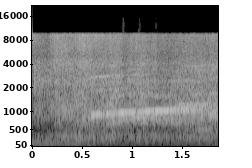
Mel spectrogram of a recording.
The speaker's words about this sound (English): And you hear a little pop of applause there at the end.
